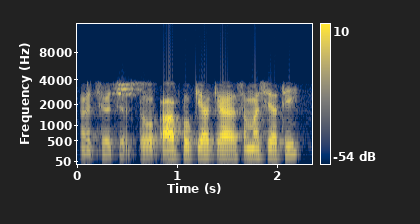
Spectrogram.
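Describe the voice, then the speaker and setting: A man's voice: a little high, a little fast. A man in a phone consultation, asking questions, repeating answers back and reassuring the caller as a practitioner. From Uttar Pradesh, India. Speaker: Ayurvedic practitioner interviewing a patient. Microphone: telephone. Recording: narrowband phone call recording.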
